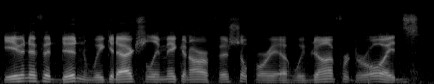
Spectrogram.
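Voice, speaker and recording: A man's voice: medium pitch, fairly even intonation, brisk, bright, forceful tone, poor audio. A man improvising a casual, conversational interrogator role in online game voice chat. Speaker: roleplayer acting as an interrogator.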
